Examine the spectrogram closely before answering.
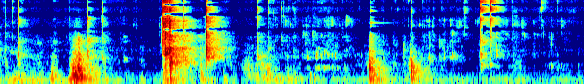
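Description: Six short, sharp clicks or light knocks spread over about five seconds, some close together in pairs.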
